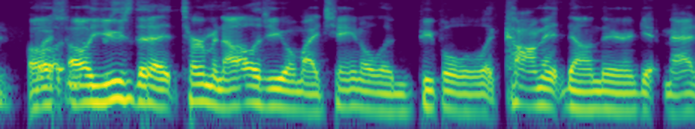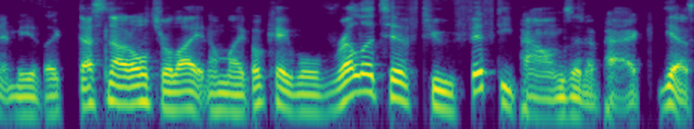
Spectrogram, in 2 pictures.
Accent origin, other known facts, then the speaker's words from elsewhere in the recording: Gulf Coast, United States; But I grew up on the Gulf Coast on the beach.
